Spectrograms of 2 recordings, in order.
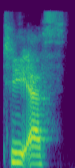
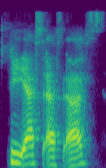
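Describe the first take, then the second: First: A quick tss; short hiss. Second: Long tsss through the teeth; steam hiss. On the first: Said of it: "metal element is". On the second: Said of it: "tongue is right at the back of the teeth". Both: Shown as a demonstration.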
